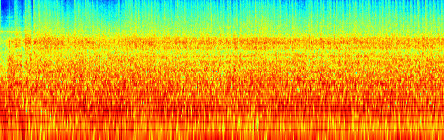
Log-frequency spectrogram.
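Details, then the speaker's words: Walker Bulldog tank, flat-six air-cooled aircraft petrol engine with two-speed automatic, recently tuned up after previously being hard to start: catches within a second and settles into a steady, even idle without misses; normal healthy start and idle. "It always used to be a bit of a peak to start, but after we tuned it up the other day, it bursts into life a bit better."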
